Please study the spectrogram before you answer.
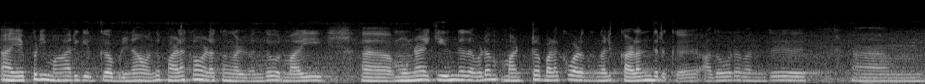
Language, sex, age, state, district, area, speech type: Tamil, female, 18-30, Tamil Nadu, Pudukkottai, urban, spontaneous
